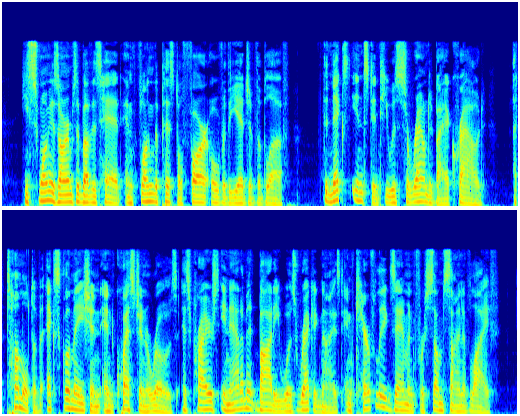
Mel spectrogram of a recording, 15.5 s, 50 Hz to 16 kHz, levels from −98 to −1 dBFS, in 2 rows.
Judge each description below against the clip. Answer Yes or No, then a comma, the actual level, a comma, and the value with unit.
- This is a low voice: Yes, low, 115 Hz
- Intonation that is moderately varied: Yes, average, 4.8 semitones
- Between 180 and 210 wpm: Yes, average, 185 wpm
